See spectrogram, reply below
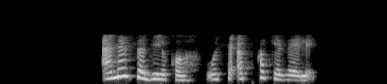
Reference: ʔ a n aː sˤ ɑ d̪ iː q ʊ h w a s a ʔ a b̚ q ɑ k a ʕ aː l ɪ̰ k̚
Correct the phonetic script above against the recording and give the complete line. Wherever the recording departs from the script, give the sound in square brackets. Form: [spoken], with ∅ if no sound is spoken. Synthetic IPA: ʔ a n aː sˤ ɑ d̪ iː q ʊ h w a s a ʔ a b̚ q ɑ k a [ð] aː l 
